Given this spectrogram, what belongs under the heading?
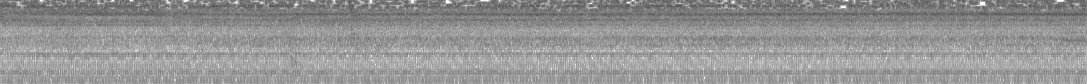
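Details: Portable nebulizer running: a steady electrical hum with a low throbbing buzz throughout.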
